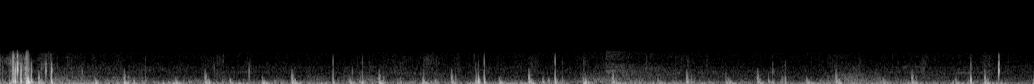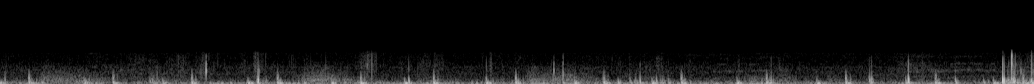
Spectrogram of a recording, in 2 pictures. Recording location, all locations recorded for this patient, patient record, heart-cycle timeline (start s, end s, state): aortic valve (AV)
aortic valve (AV)+pulmonary valve (PV)+tricuspid valve (TV)+mitral valve (MV)
#Age: Child
#Sex: Female
#Height: 140.0 cm
#Weight: 29.0 kg
#Pregnancy status: False
#Murmur: Absent
#Murmur locations: nan
#Most audible location: nan
#Systolic murmur timing: nan
#Systolic murmur shape: nan
#Systolic murmur grading: nan
#Systolic murmur pitch: nan
#Systolic murmur quality: nan
#Diastolic murmur timing: nan
#Diastolic murmur shape: nan
#Diastolic murmur grading: nan
#Diastolic murmur pitch: nan
#Diastolic murmur quality: nan
#Outcome: Normal
#Campaign: 2015 screening campaign
0.00	5.72	unannotated
5.72	5.82	diastole
5.82	5.96	S1
5.96	6.12	systole
6.12	6.22	S2
6.22	6.56	diastole
6.56	6.68	S1
6.68	6.84	systole
6.84	6.92	S2
6.92	7.28	diastole
7.28	7.38	S1
7.38	7.56	systole
7.56	7.66	S2
7.66	8.08	diastole
8.08	8.20	S1
8.20	8.32	systole
8.32	8.44	S2
8.44	8.80	diastole
8.80	8.92	S1
8.92	9.08	systole
9.08	9.20	S2
9.20	9.56	diastole
9.56	9.64	S1
9.64	9.82	systole
9.82	9.96	S2
9.96	10.32	diastole
10.32	10.46	S1
10.46	10.62	systole
10.62	10.74	S2
10.74	11.16	diastole
11.16	11.28	S1
11.28	11.48	systole
11.48	11.58	S2
11.58	11.94	diastole
11.94	12.06	S1
12.06	12.24	systole
12.24	12.36	S2
12.36	12.79	diastole
12.79	12.98	S1
12.98	13.09	systole
13.09	13.24	S2
13.24	13.62	diastole
13.62	13.78	S1
13.78	13.92	systole
13.92	14.04	S2
14.04	14.36	diastole
14.36	14.52	S1
14.52	14.64	systole
14.64	14.80	S2
14.80	15.18	diastole
15.18	15.32	S1
15.32	15.48	systole
15.48	15.60	S2
15.60	16.06	diastole
16.06	16.18	S1
16.18	16.36	systole
16.36	16.50	S2
16.50	16.86	diastole
16.86	17.02	S1
17.02	17.14	systole
17.14	17.28	S2
17.28	17.66	diastole
17.66	17.78	S1
17.78	17.96	systole
17.96	18.12	S2
18.12	18.50	diastole
18.50	18.62	S1
18.62	18.78	systole
18.78	18.92	S2
18.92	19.40	diastole
19.40	20.69	unannotated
